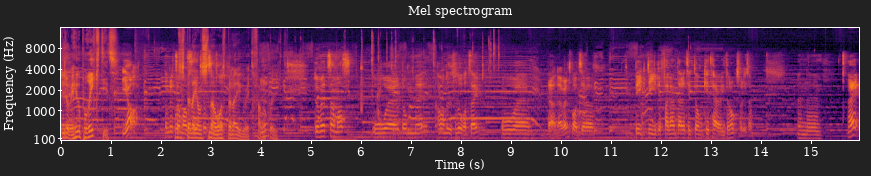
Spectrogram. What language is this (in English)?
Swedish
